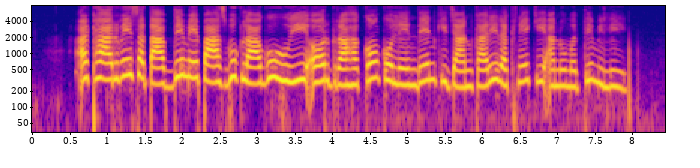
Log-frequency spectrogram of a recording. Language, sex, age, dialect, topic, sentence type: Hindi, male, 25-30, Hindustani Malvi Khadi Boli, banking, statement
